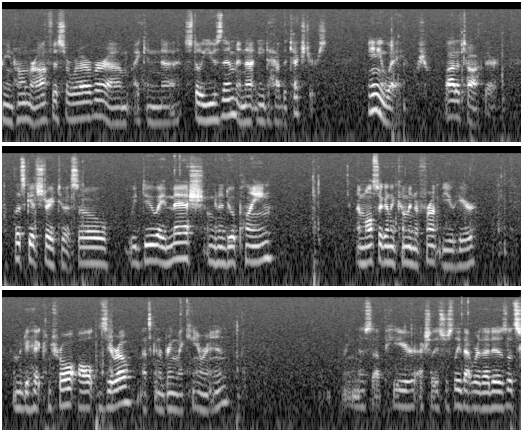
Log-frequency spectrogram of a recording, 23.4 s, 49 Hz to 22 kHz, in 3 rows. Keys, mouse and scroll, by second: 0.9 middle click, 2.4 middle click, 6.2 KP_7, 7.1-8.3 scroll down 5, 7.5 shift+middle click, 8.3 shift+middle click, 9.2 shift+a, 12.8 KP_1, 13.6-14.2 scroll up 4, 14.2 shift+middle click, 14.8-15.1 scroll up 2, 15.1 shift+middle click, 17.4 ctrl+alt+KP_0, 18.6 right click, 22.8 right click.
